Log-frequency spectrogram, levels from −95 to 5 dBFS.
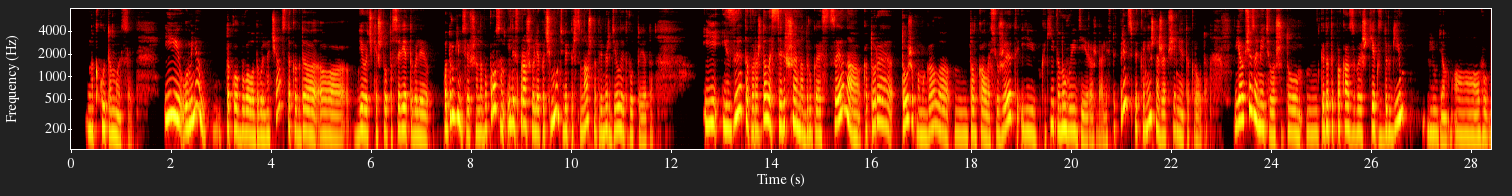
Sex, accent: female, native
